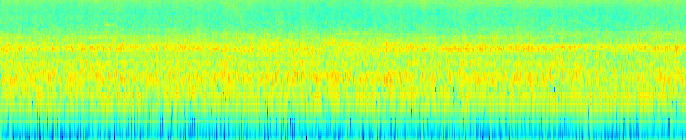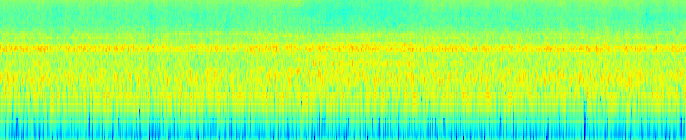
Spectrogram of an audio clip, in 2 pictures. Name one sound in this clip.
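A light propeller plane's engine drones steadily, heard from inside the cabin.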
